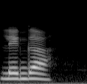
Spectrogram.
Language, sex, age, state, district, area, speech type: Santali, female, 18-30, Jharkhand, Seraikela Kharsawan, rural, read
